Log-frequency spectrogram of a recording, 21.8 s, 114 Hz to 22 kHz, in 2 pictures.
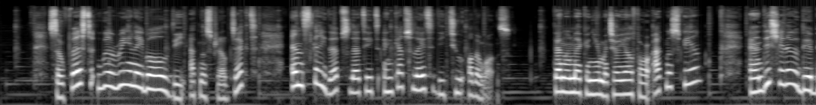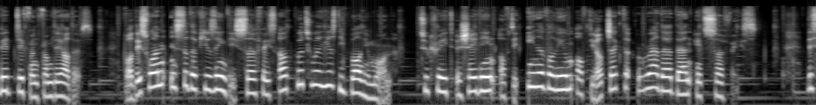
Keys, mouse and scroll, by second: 1.9-2.5 drag, 2.8 z, 3.2 s, 4.2 click, 5.0 z, 7.2 click.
